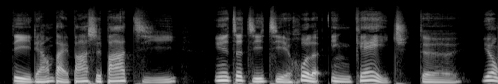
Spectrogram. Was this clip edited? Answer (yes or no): no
